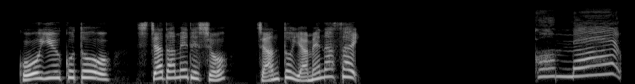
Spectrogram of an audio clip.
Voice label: Emotion Level: Anger increasing, demanding immediate action; 「こういうことをしちゃダメでしょ、ちゃんとやめなさい（koiukotowoshichadamedesho,chantoyamenasai！）」「ごっめーん（gommen！）」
